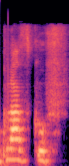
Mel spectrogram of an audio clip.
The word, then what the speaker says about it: Glasgow: Equally, we see editors such as Jadwiga Harasowska in Glasgow, or Glasgow, as Poles pronounced it to rhyme with Krakow.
